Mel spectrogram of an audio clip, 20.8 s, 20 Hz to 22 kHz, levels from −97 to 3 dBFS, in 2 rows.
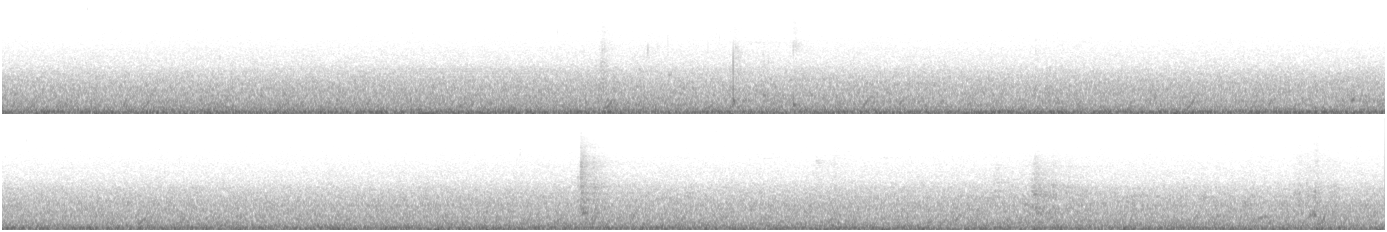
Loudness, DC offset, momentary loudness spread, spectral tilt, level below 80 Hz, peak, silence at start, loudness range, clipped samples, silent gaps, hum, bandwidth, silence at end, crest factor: -47 LUFS; under 0.1%; 2 LU; -9 dB/octave; -50 dBFS; -30 dBFS; 0 s; 2 LU; under 0.1%; none; none; 15 kHz; 0 s; 14 dB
